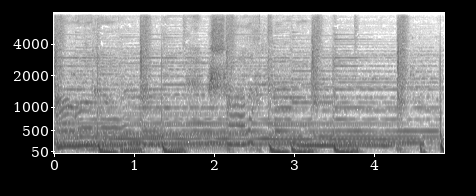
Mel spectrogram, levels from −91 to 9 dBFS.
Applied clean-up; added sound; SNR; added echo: none; Wind instrument, woodwind instrument; 10 dB; none.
